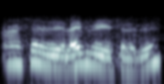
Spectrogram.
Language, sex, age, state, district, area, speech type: Tamil, male, 18-30, Tamil Nadu, Viluppuram, urban, conversation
